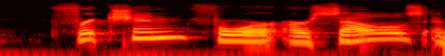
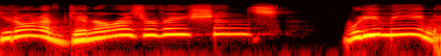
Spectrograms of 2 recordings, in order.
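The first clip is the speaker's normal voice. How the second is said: high, louder panicked mom; panicked disbelief; 11 semitones higher, 5 dB louder, faster than usual. Retold or imitated. Mom panicking at the parents about dinner, high and loud. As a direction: shriek it out in disbelief.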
